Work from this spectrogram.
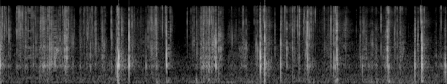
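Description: A plastic-wrapped tissue paper roll is held sideways while fingertips and nails scratch the plastic film over its end. Bright, dry crinkling and scratching continues throughout, broken by sharp crackles and clicks with almost no low end.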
